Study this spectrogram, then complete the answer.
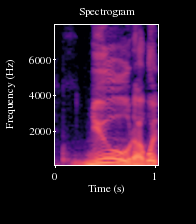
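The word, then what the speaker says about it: ν: 동점성계수는 스몰 v처럼 이렇게 써요. 근데 읽을 때는 얘를 뉴라고 읽어요.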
